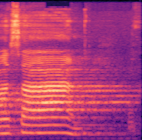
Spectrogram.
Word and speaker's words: สร้าง: ตัว เดียว เช่น สร้าง อ่าน ว่า สร้าง จริง อ่าน ว่า จริง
